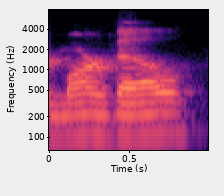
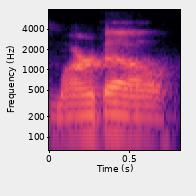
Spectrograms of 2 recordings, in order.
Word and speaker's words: Mar-Vell: befriended the Kree warrior Mar-Vell. It was Mar-Vell, not Marvel. Mar-Vell. It's subtle.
